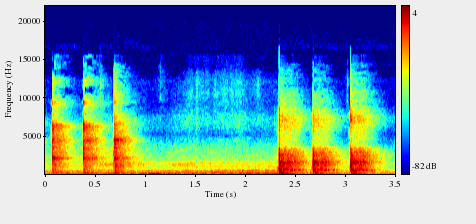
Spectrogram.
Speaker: when you hear that in a tile that's dry it's drummy when you hear that sound it's a solid it's a solid sound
